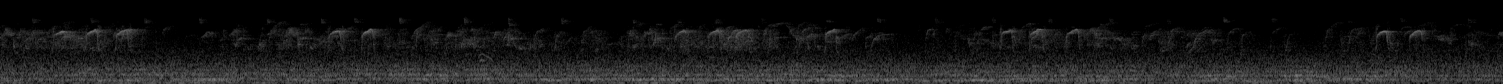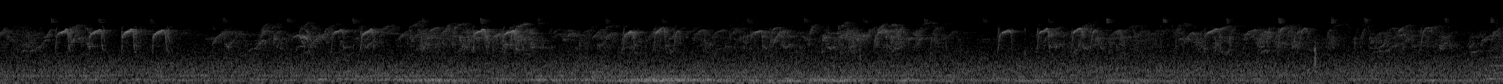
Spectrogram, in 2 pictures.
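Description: Small birds calling in short runs of quick, high chirps, repeated every second or two, over a steady low background rumble.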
